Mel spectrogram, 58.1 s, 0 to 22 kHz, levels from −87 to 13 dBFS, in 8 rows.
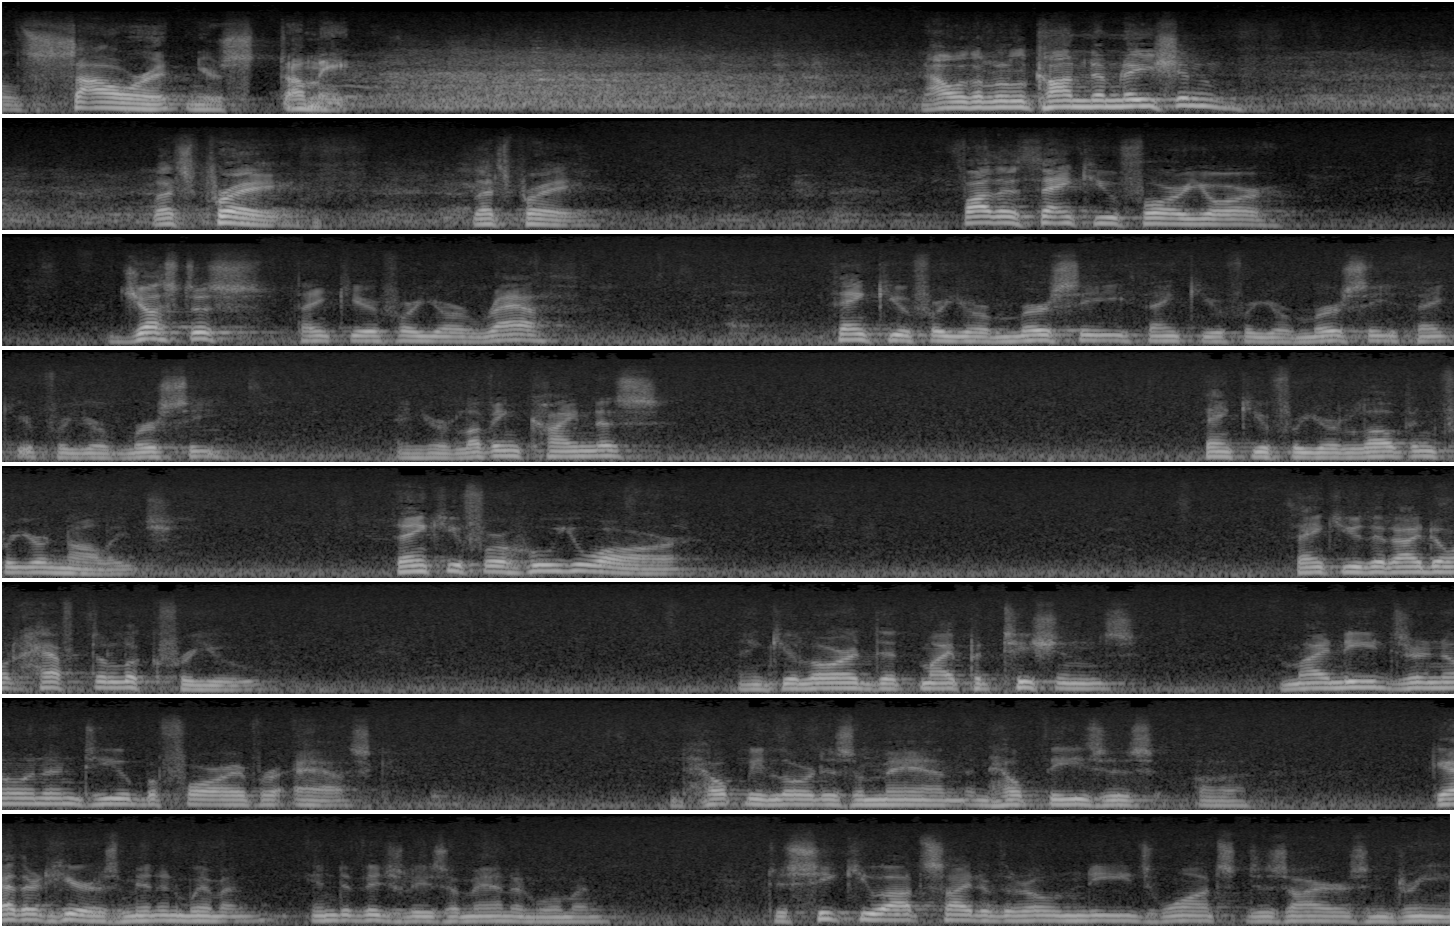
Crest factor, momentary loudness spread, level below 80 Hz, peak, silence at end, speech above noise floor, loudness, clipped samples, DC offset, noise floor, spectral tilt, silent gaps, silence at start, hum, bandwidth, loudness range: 22 dB; 23 LU; -58 dBFS; -6 dBFS; 0 s; 27 dB; -27 LUFS; under 0.1%; under 0.1%; -53 dBFS; -6 dB/octave; none; 0 s; none; over 20 kHz; 6 LU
